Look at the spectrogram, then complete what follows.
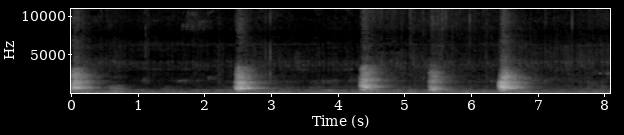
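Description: A dog barking: five short single barks, one to two and a half seconds apart.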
